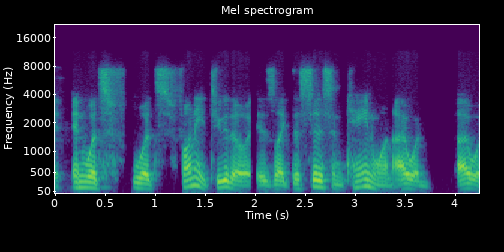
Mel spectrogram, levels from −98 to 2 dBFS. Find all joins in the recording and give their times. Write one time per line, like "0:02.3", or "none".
0:01.9

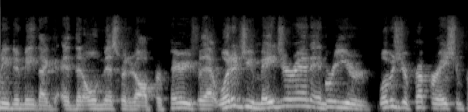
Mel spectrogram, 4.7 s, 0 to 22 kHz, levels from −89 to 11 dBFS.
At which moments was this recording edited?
0:03.3

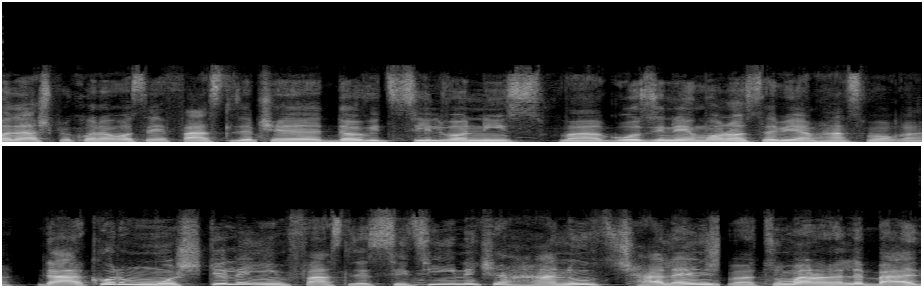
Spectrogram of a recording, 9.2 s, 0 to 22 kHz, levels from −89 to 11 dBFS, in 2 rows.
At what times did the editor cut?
0:01.3
0:08.2

